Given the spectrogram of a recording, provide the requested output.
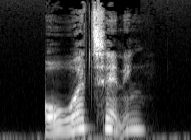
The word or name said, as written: overtænding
